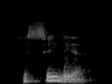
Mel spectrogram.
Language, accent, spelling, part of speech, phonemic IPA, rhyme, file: English, Southern England, phacelia, noun, /fəˈsiːliə/, -iːliə, LL-Q1860 (eng)-phacelia.wav
- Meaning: Any of many annual or perennial herbaceous plants, of the genus Phacelia, native to the Americas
